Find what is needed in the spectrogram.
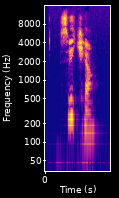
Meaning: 1. candle (a light source, usually of wax) 2. candela (unit of luminous intensit) 3. spark plug / sparking plug 4. suppository 5. lob
- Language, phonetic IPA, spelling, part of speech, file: Russian, [svʲɪˈt͡ɕa], свеча, noun, Ru-свеча.ogg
